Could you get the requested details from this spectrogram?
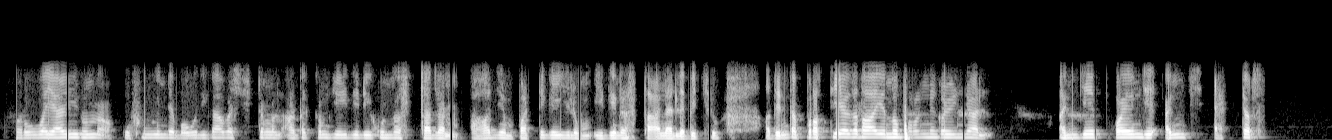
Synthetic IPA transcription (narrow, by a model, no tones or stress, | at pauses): fɐruʋɐjaːɻiɾunːɐ̰kufuʋinde̞bɐwd̪ʱiɣaːʋɐɕi̥ʂʈɐŋːɐɭʔɐ̰ɽɐkːɐmt͡ɕe̞jt̪̬iɾikʲːunːɐst̪ʰɐlɐmaːd̪jɐmpɐʈːiɣɐjilumiðinest̪ʰaːnɐlebʱit͡ɕːuɐðinde̞prɐt̪jeːɡɐðaːe̞nːupɐrɐɲːukɐɻiɲːaːl | ɐɲd͡ʑepoːjɐnd͡ʑɨʔɐɲd͡ʑɨeːk̚ʈɐr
